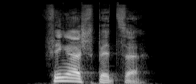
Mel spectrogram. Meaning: fingertip
- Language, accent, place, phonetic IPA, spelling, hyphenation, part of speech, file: German, Germany, Berlin, [ˈfɪŋɐˌʃpɪtsə], Fingerspitze, Fin‧ger‧spit‧ze, noun, De-Fingerspitze.ogg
